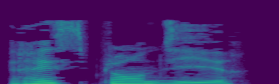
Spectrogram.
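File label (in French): "resplendir", French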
